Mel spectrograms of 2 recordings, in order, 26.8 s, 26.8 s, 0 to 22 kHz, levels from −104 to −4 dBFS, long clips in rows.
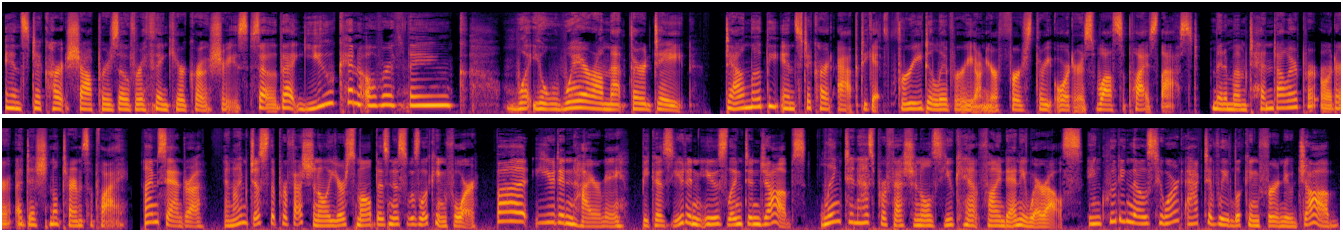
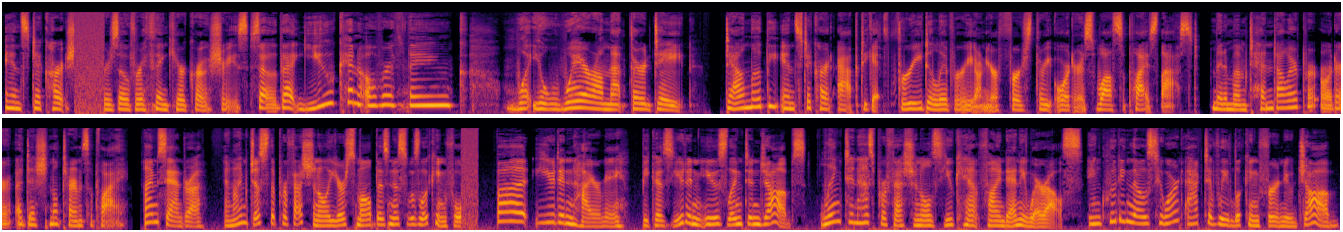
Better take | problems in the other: first | audio cutting out; filled with static; at 0.5 s and at 18 s

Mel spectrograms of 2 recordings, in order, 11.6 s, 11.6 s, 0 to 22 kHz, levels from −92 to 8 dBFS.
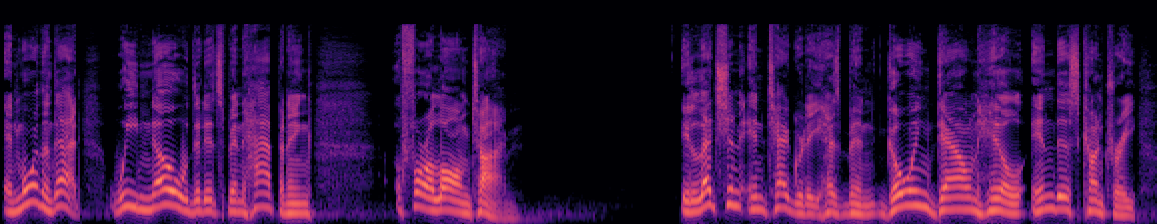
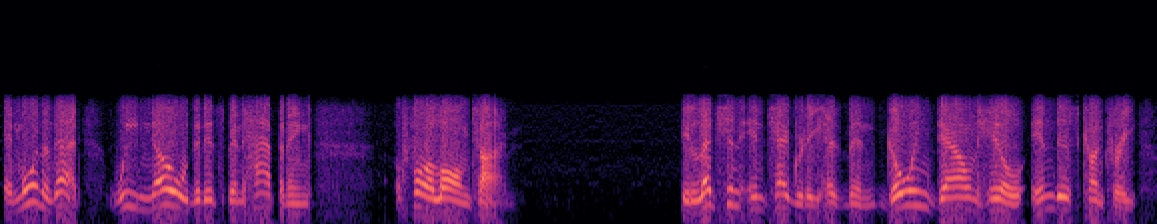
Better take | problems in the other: first | phone-call audio; poor line; nothing above 4 kHz

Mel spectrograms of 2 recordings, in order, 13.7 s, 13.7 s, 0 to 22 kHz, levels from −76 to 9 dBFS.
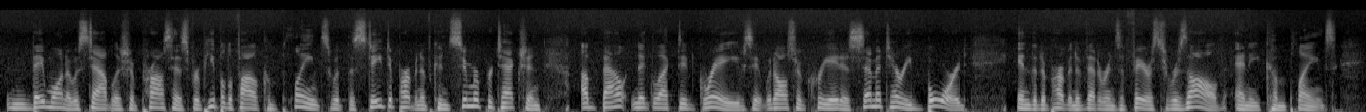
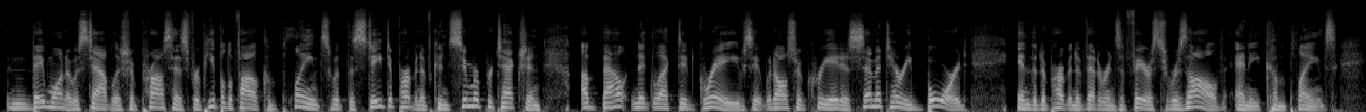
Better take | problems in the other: second | hiss; faint; throughout; 20 dB below the speech

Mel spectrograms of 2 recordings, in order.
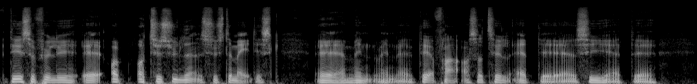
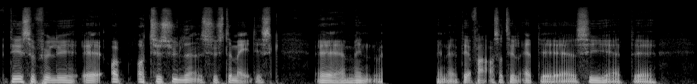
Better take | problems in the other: first | audio freezing; at 4 s for 0.5 s

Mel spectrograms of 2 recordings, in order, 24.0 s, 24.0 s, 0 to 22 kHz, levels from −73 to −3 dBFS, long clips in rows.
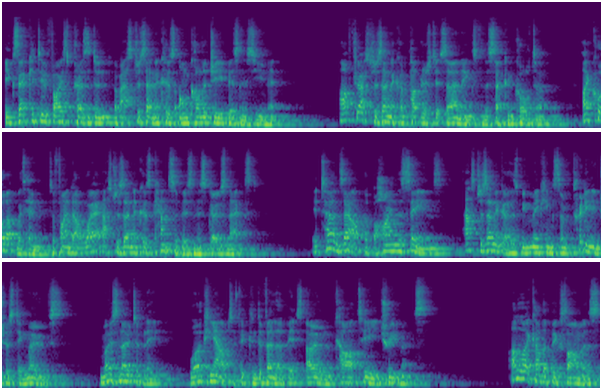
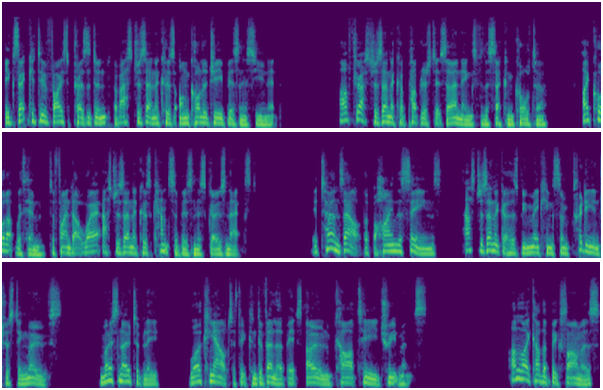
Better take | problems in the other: second | room echo; slight; dies away in 0.6 s

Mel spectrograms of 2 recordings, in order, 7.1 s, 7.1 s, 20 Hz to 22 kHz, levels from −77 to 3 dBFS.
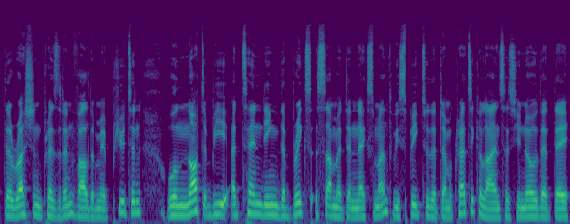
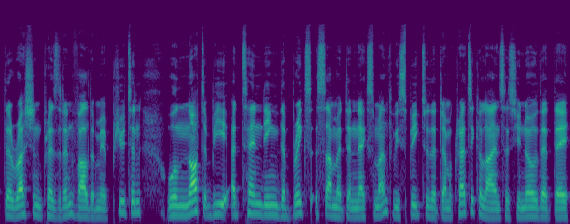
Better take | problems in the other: first | thin; somewhat; fading below 550 Hz

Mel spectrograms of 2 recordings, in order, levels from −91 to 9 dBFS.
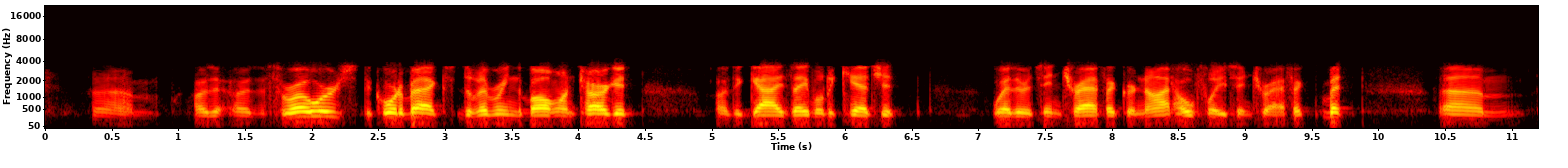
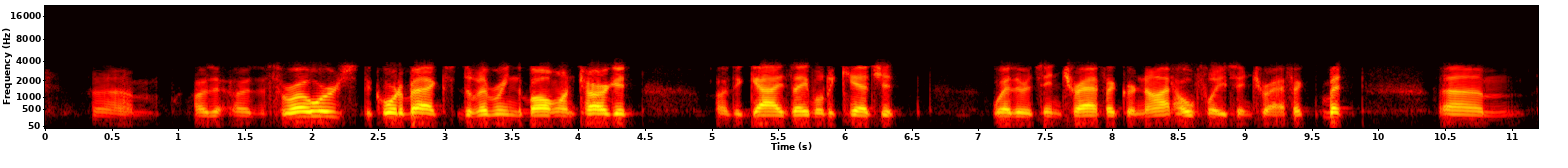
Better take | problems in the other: neither | phone-call audio; poor line; nothing above 3.5 kHz; the same in both

